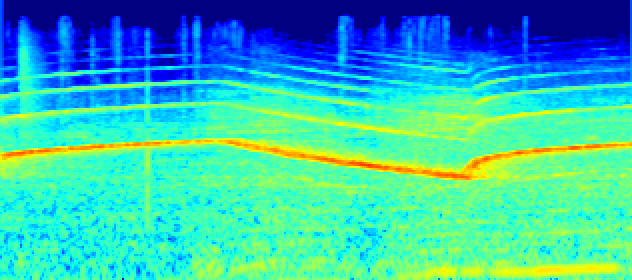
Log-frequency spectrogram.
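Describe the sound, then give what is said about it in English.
A fire truck passes with its siren wailing: the tone climbs slightly, sweeps down, then jumps sharply back up, loud over a low engine rumble. “That's just a fire truck going by.”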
